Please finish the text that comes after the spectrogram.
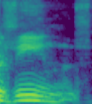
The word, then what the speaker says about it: zine: I used to call them zines because they are spelled like vine, but with a Z. But apparently they are zines because it's a shortening of magazines.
